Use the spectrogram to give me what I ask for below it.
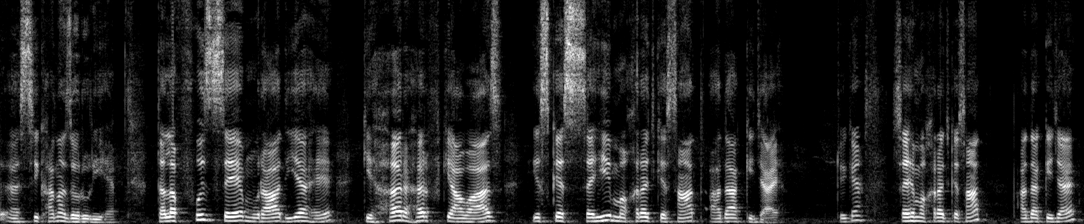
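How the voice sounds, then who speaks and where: A woman's voice: on the low side, a little mellow. A woman teaching an exam-prep lesson, reading from notes and explaining step by step, with fillers and self-corrections as she repeats key terms.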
